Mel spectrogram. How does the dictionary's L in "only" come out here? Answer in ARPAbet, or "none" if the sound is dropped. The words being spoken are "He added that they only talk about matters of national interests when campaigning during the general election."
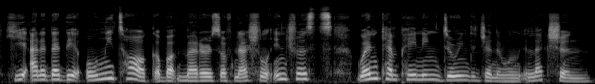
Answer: L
